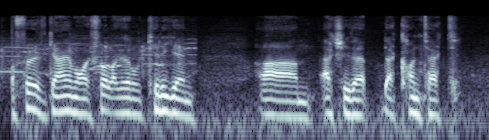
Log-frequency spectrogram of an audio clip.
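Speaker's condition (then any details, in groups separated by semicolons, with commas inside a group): No condition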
